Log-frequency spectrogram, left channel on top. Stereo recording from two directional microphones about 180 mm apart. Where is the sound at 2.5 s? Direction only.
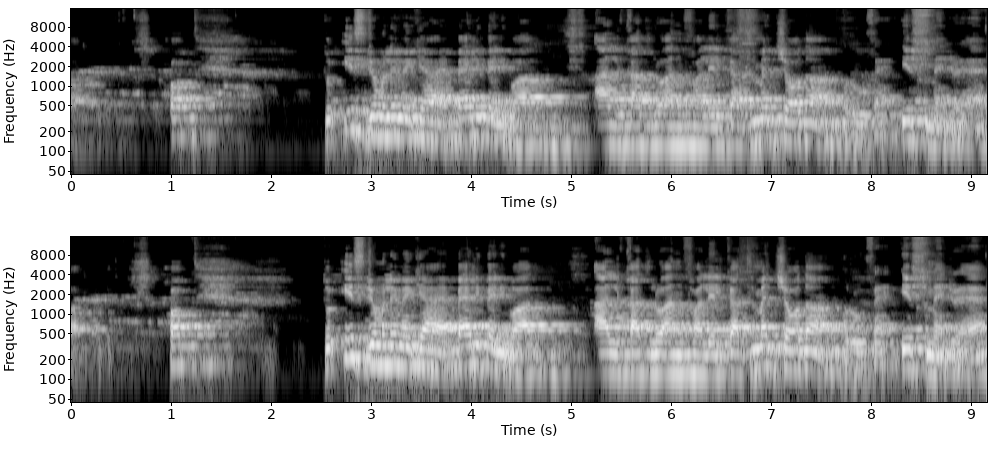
45° right (ahead or behind).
